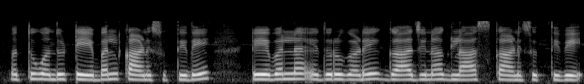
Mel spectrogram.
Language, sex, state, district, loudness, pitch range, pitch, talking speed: Kannada, female, Karnataka, Bidar, -16 LUFS, 215-235 Hz, 230 Hz, 100 wpm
